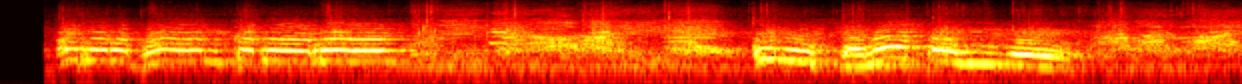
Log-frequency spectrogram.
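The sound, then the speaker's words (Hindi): A crowd of students protesting in Dhaka, Bangladesh, against the beating to death of a fellow student, shouts in unison, loud rhythmic chanted slogans rising and falling in bursts, with many voices overlapping in a raw, continuous protest roar. “ये आवाजें हैं बांग्लादेश की राजधानी ढाका में विरोध प्रदर्शन कर रहे छात्रों की, जो अपने जैसे ही एक छात्र की पीट पीट कर हत्या किए जाने के खिलाफ सड़कों पर उतरे हैं।”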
